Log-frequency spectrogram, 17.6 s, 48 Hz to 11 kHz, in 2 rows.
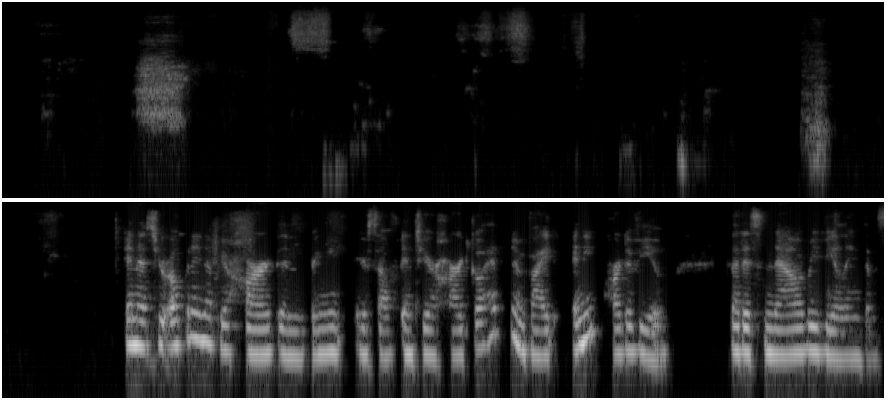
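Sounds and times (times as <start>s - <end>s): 
deep breath during a guided meditation: 1.3s - 2.0s, 15.6s - 16.0s
speech: 10.0s - 17.6s.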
